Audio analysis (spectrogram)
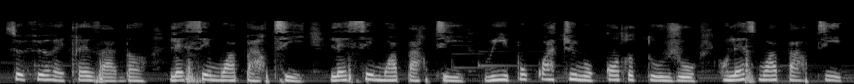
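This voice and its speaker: A woman's voice: mid-range voice, takes it slowly, hardly any pauses, warm tone, breathy edge, highs cut off, faint music behind. A woman voicing a tormented evil spirit that keeps begging to be let go as it burns. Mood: pleading. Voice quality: pleading, repetitive wailing.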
